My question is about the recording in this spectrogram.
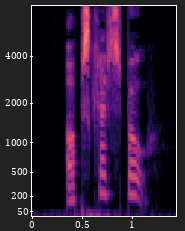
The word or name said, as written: opskriftsbog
